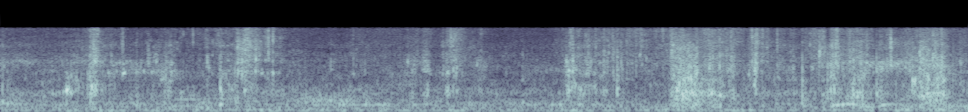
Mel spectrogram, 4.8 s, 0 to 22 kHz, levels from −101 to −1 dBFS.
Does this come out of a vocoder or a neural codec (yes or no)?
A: yes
